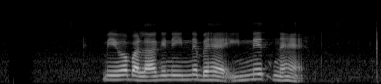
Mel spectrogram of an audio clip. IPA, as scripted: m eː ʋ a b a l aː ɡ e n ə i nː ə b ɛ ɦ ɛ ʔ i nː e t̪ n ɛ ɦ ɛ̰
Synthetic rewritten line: m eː ʋ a b a l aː ɡ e n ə i nː ə b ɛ ɦ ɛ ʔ i nː e t̪ n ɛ ɦ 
